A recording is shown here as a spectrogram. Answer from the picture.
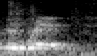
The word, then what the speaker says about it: DeWitt: My name is Michelle DeWitt. My last name is spelled D-E-W-I-T-T. Mm-hmm.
